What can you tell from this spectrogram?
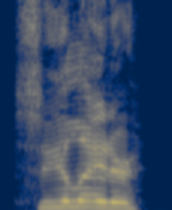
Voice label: bye, Warrior Voice; Warrior Voice Pack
